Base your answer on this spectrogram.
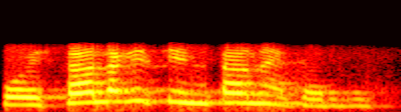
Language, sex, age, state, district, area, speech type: Odia, female, 45-60, Odisha, Sambalpur, rural, conversation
